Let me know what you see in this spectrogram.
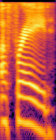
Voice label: "afraid", us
